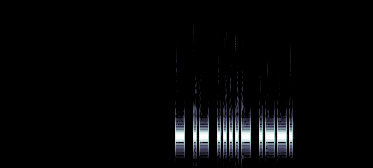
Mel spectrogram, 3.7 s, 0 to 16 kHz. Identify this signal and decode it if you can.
Morse code, heard as a keyed tone, about 40 wpm, 700 Hz. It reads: TA4P
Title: DXCC-100 Call Signs - 4 Characters - Repeated 2x - 40wpm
